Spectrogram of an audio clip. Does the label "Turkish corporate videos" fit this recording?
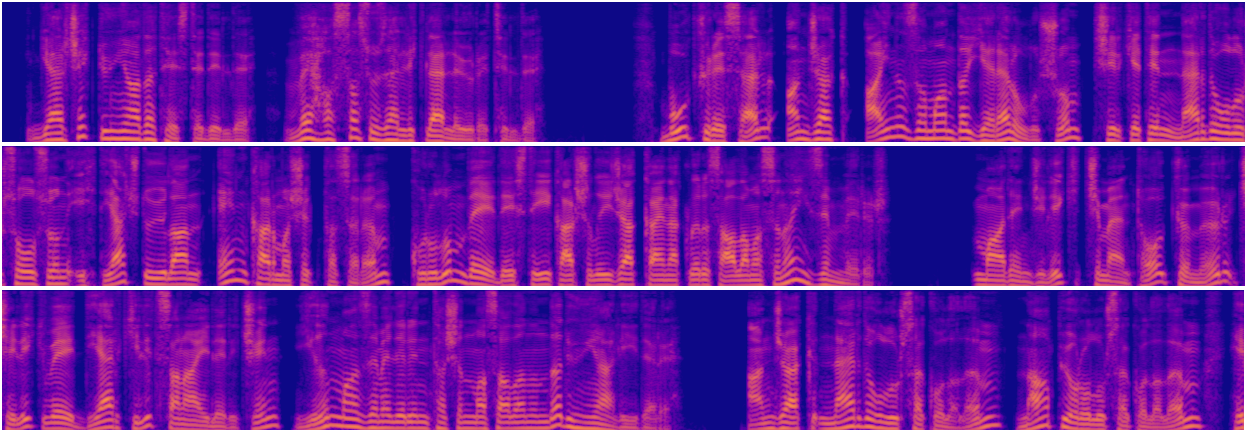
Yes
